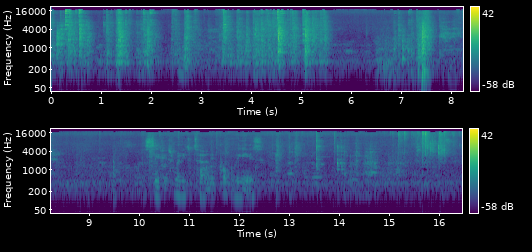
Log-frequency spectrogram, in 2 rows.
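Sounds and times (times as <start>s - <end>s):
metal fish slice and pan clattering during cooking: 0.0s - 5.7s, 13.1s - 16.2s
speech: 10.4s - 12.6s.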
